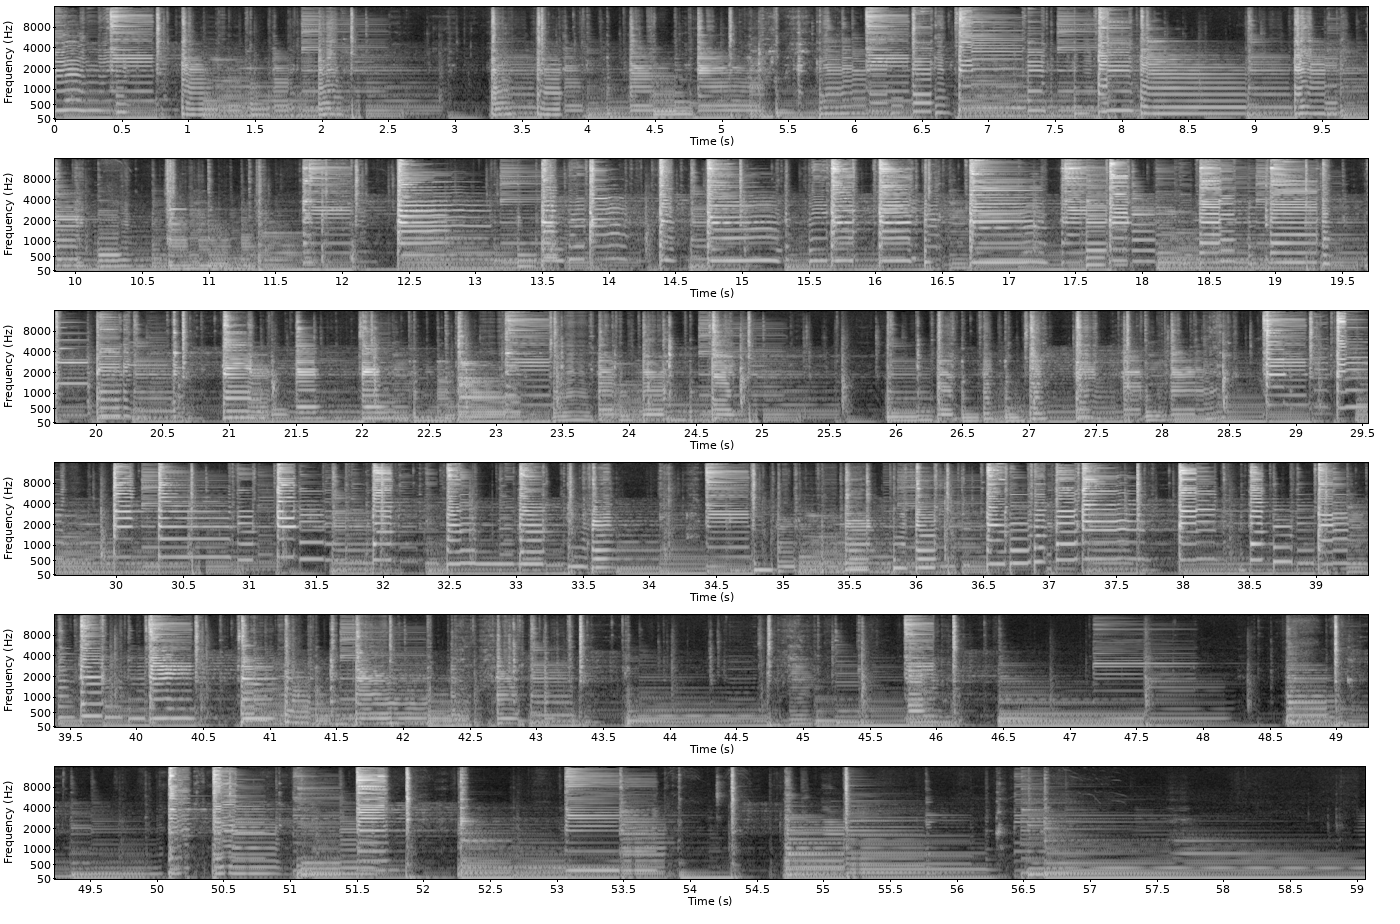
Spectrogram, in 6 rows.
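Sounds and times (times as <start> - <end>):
acoustic guitar playing: 0.0 - 59.0.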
